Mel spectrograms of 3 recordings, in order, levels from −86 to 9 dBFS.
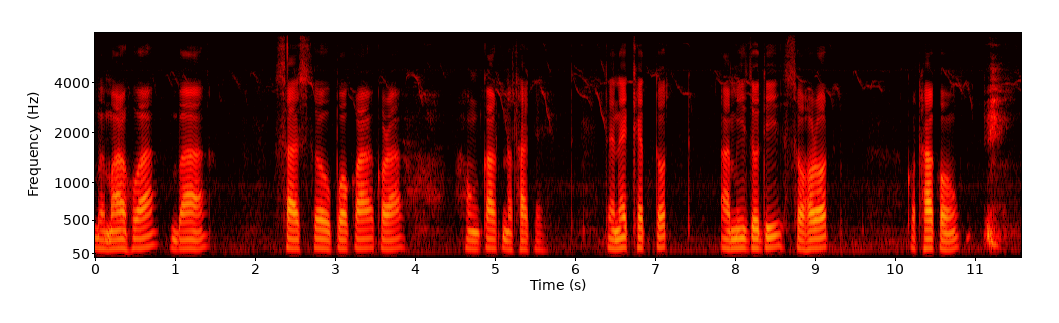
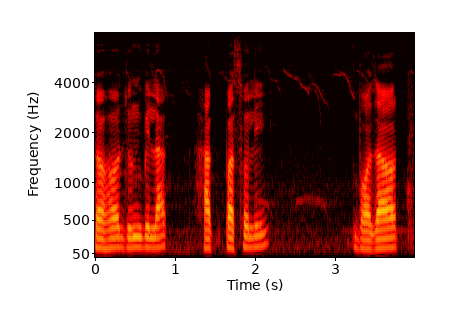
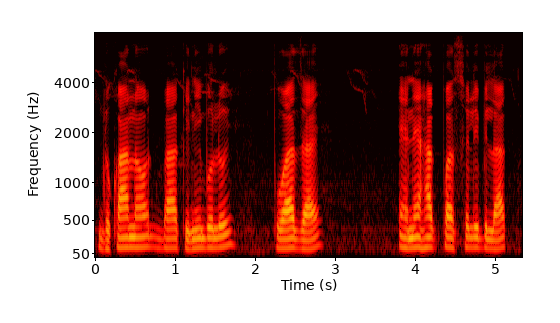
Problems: background sounds at intervals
